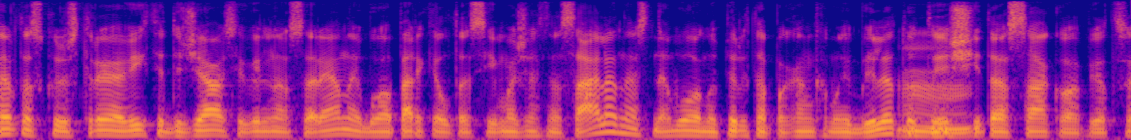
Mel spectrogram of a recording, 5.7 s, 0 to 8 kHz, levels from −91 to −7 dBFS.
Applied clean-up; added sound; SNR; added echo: none; none; none; none.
